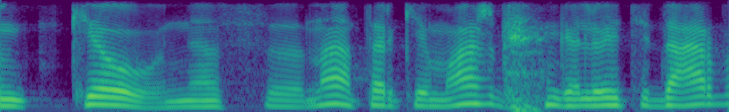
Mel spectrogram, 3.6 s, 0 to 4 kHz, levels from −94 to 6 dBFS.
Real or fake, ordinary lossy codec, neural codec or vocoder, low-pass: real; Opus, 24 kbps; none; 3.6 kHz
